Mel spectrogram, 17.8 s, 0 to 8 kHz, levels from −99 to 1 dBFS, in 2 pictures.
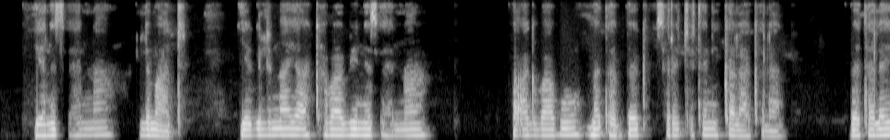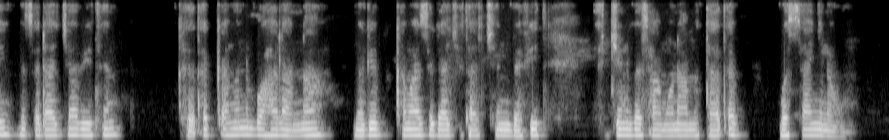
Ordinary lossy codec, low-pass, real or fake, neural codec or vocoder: Opus, 32 kbps; 7.2 kHz; real; none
